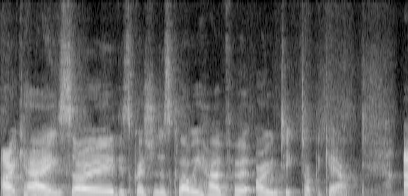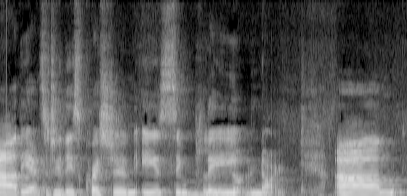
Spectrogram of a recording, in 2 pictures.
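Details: Adult woman speaking; Normal speech.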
